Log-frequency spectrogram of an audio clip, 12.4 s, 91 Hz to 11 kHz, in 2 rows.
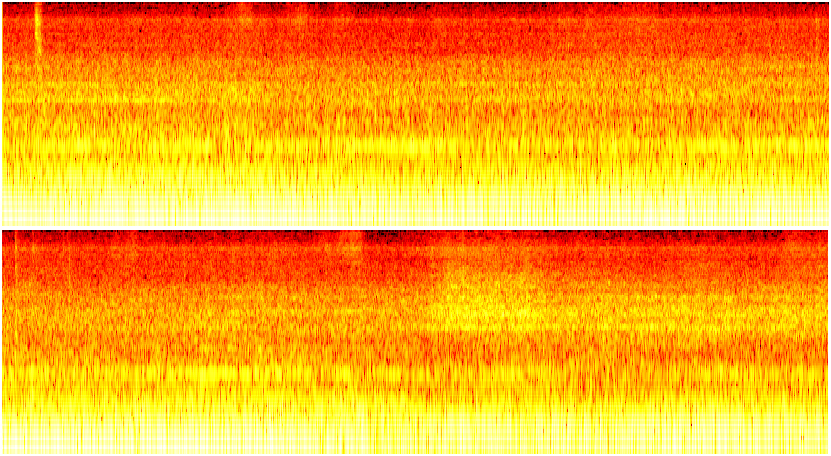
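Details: Ford 7.3 Powerstroke diesel that began cutting out, progressively worse, on the way back after hauling a shipping container; suspected bad CPS sensor. After a new sensor was fitted, it idles with a steady, even clatter and no stumbling, about 10 minutes in.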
